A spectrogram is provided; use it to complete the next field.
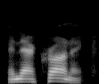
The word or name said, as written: anachronic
